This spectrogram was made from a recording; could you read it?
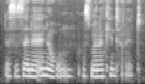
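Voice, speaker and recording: A woman's voice: medium pitch, level tone, a little fast, vocal fry, mellow, breathy edge. A woman voicing a nervous, trapped young man who pleads and protests in a story reading. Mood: agitated.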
